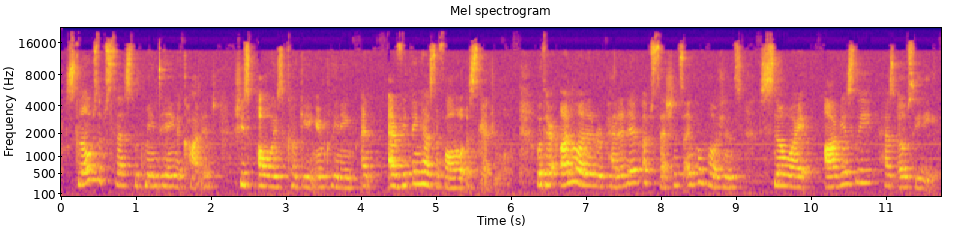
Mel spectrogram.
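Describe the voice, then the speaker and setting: In a student skit, a young woman plays a grumpy, blunt dwarf psychologist delivering a scripted diagnostic monologue in an exasperated, clinical tone. Her voice is a little high, brisk and natural, picked up by a distant, roomy camera mic with hiss.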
